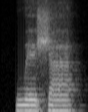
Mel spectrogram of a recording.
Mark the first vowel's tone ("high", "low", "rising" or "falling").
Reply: high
